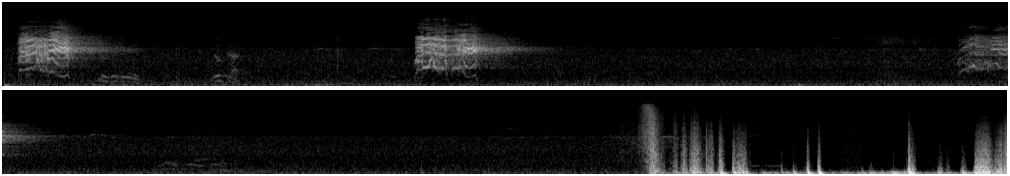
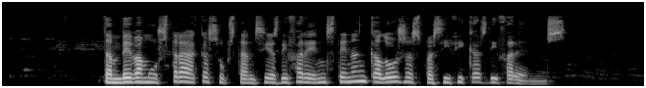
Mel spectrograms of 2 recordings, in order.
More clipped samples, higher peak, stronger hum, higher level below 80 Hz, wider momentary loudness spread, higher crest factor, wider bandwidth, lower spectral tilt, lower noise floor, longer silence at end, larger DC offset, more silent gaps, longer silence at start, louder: neither; about the same, 0 dBFS vs -2 dBFS; neither; first, -26 dBFS vs -72 dBFS; first, 23 LU vs 10 LU; about the same, 24 dB vs 22 dB; about the same, 10.5 kHz vs 11.5 kHz; first, -6 dB/octave vs -4.5 dB/octave; second, -57 dBFS vs -64 dBFS; second, 0 s vs 0.8 s; neither; neither; second, 0.15 s vs 1 s; about the same, -22 LUFS vs -22 LUFS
